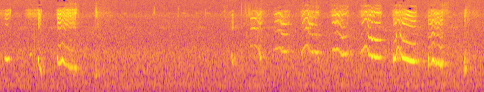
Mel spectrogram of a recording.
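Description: Cocker spaniel puppy whimpering: a few short, high, falling squeaks at first, then a quicker run of them through the second half.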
